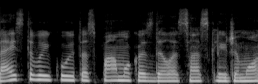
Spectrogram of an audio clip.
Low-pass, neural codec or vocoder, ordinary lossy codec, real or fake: 14.4 kHz; none; AAC, 96 kbps; real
